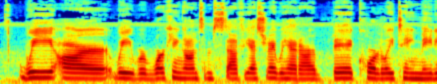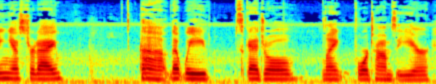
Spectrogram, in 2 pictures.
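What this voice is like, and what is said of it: Slightly hoarse voice. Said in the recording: “I'm a little hoarse. I have literally been talking for days now.”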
